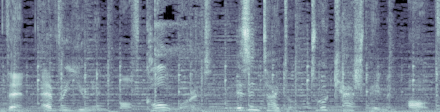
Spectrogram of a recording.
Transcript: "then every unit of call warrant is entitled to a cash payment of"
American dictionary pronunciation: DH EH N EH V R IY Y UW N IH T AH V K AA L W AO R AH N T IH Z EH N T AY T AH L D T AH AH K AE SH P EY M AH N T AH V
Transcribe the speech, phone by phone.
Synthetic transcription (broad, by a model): DH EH N EH V R IY Y UW N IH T AH V K AA L W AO R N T IH Z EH N T AY T L D T AH AH K AE SH P EY M AH N T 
